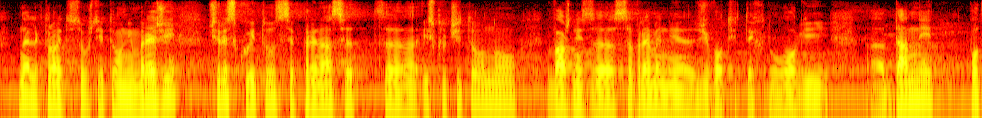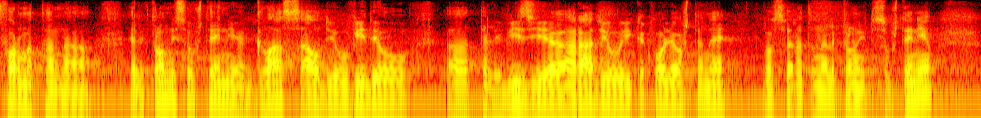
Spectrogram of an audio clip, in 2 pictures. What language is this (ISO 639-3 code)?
bul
